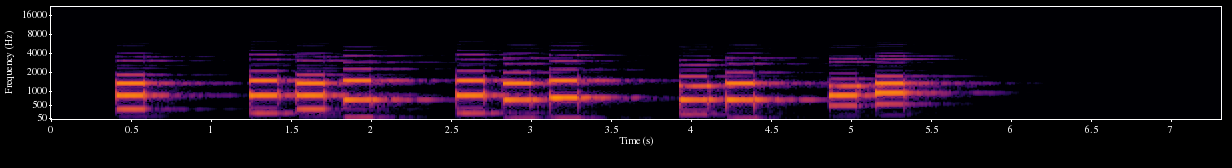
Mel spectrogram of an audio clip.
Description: DTMF, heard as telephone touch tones, dialled by machine, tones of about 180 ms, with room echo. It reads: 8 983 926 12 70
